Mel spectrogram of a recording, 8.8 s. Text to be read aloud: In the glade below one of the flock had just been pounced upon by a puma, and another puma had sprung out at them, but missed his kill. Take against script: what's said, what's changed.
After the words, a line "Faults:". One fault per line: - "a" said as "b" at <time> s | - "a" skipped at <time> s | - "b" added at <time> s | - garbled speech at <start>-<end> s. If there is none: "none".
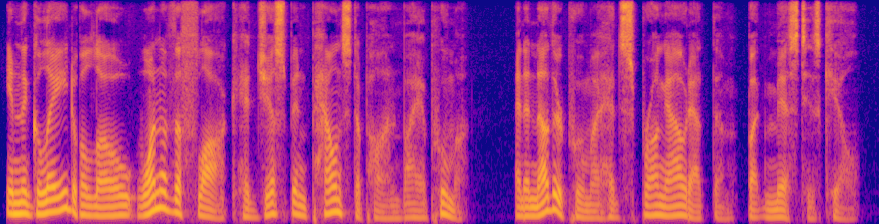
In the glade below one of the flock had just been pounced upon by a puma, and another puma had sprung out at them, but missed his kill.
Faults:
none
